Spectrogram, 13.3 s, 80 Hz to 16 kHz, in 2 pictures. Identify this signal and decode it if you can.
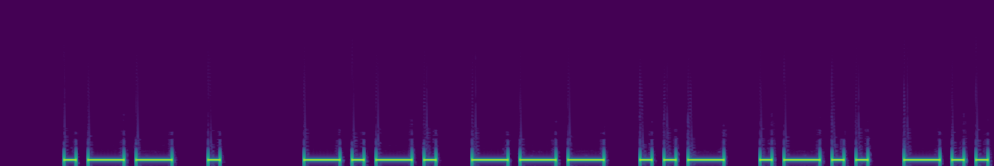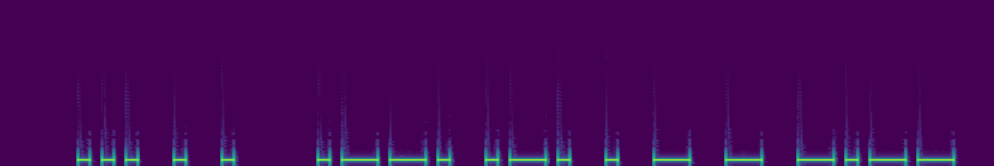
Morse code, heard as a keyed tone, about 15 wpm, 700 Hz. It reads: WE COULD SEE PRETTY
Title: Sentences from Top 1000 Words 15wpm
